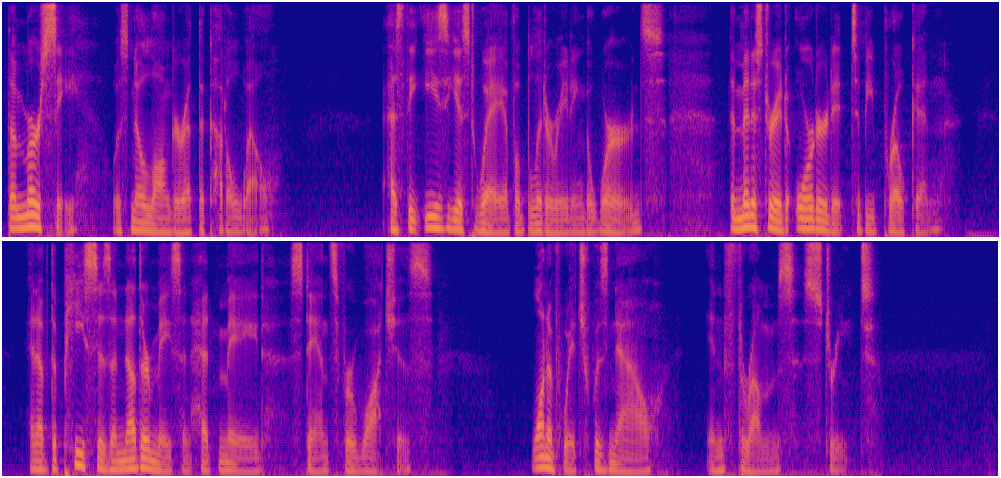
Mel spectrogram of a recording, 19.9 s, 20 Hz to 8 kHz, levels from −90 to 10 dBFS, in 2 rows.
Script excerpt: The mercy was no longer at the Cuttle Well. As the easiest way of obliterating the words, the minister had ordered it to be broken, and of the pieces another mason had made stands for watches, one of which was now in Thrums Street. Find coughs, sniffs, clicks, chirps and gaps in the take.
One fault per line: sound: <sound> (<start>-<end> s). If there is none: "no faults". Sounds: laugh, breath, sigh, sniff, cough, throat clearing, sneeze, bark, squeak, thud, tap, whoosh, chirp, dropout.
no faults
